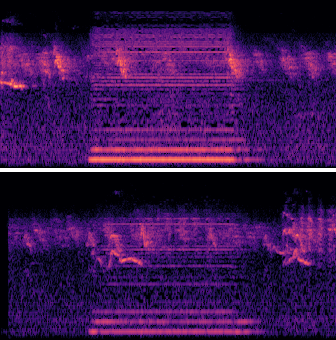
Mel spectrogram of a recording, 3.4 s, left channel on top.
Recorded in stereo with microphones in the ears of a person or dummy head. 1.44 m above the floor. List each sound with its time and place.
0.9 s a phone buzzing: 55° left (ahead or behind), 2 m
